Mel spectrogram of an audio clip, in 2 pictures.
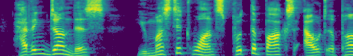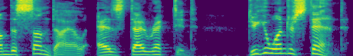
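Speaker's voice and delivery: detective pressing for evidence; Holmes urgent. Acted. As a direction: urge him on, impatient. Holmes's dialogue voice.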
